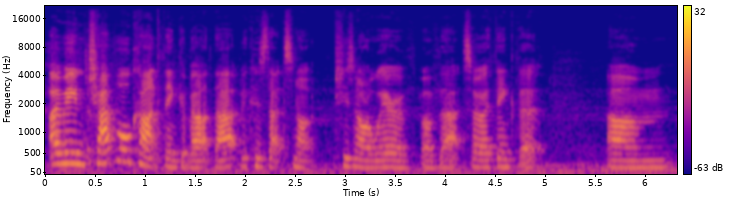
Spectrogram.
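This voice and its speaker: A woman's voice: fairly low pitch, normal speed, vocal fry, sharp tone. A woman actor speaking in a casual roundtable interview, thoughtful and a little hesitant. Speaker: actor guest.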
